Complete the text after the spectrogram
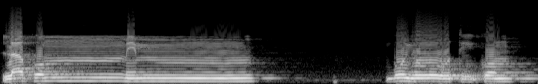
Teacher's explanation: نون ساکن کے بعد با آ گیا اس لیے اس میں اقلاب یعنی نون کی آواز کو میم کی آواز سے بدل کر پڑھیں گے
